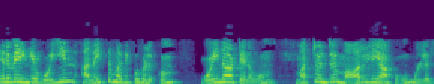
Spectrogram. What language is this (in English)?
Tamil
